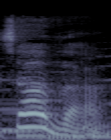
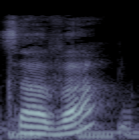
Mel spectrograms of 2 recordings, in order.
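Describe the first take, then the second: First: The pitch stays level at the end. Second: The pitch rises slightly at the end. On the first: It answers that one is fine. "Kalau untuk menjawab pernyataan jadinya nadanya datar saja" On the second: It asks how someone is. "Nadanya naik sedikit"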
